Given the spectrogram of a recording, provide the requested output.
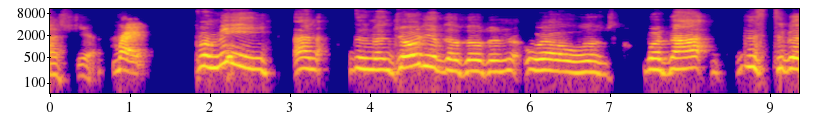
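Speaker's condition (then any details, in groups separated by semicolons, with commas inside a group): Cerebral palsy, mild; mildly affected speech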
